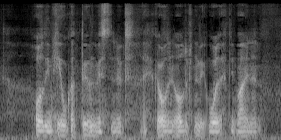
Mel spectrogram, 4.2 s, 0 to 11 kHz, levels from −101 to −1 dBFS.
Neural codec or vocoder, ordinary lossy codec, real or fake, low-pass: autoencoder, 22.05 kHz, a latent of 192 numbers a frame, VITS, trained on many speakers; AAC, 32 kbps; fake; 9.9 kHz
